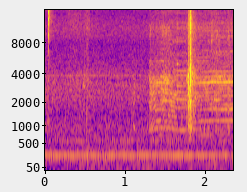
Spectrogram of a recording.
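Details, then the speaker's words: Macintosh PowerBook 165C floppy drive with known-good 800K disc: faint ticks and short whirring seek over low hum, then it quits, failing to read; bad floppy drive. "this is a 800k disc nope that's not right so you've got a bad floppy drive"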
